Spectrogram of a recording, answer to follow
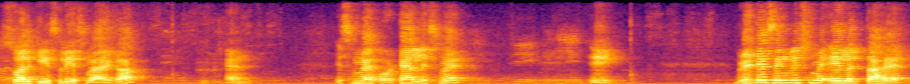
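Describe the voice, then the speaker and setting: A man teaching a class in a classroom with a lot of echo. His voice sits a bit high for a man. He keeps asking the students questions and then answers them himself. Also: a bit bright. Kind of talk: classroom lecture.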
